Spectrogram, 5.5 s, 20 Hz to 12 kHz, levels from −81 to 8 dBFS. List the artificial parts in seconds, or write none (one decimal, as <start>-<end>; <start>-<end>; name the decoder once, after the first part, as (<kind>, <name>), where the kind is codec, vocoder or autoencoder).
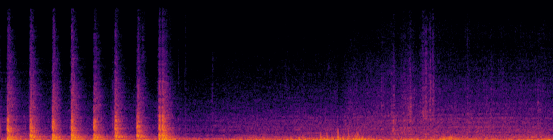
0.0-0.6 (autoencoder, DAC-VAE)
